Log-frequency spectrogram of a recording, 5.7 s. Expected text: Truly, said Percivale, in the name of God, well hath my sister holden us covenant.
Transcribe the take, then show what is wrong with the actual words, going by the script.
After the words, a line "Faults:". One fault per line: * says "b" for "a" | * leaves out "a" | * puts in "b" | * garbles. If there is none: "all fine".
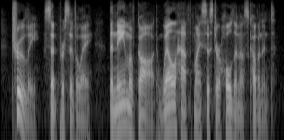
Truly, said Percivale, the name of God, well hath my sister holden us covenant.
Faults:
* leaves out "in"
